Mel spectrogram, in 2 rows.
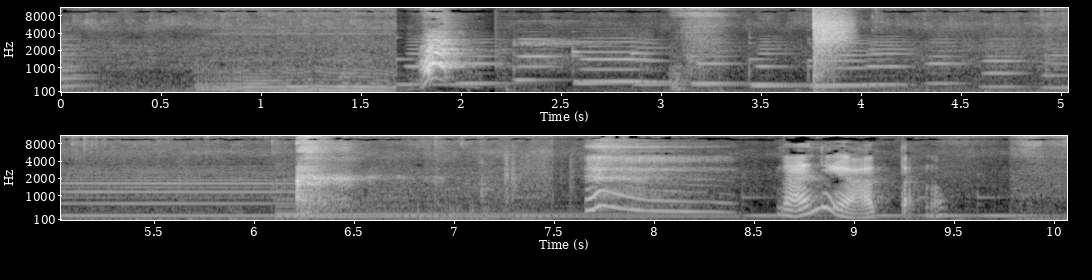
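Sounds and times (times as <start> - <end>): small dog barking: 1.8 - 2.1.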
